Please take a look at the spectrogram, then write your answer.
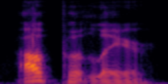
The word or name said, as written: Output layer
